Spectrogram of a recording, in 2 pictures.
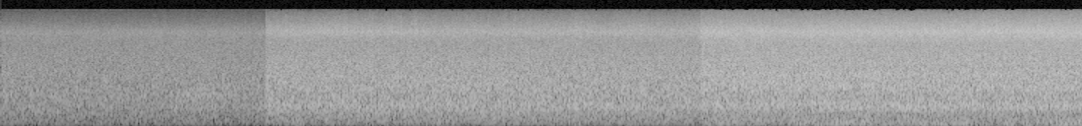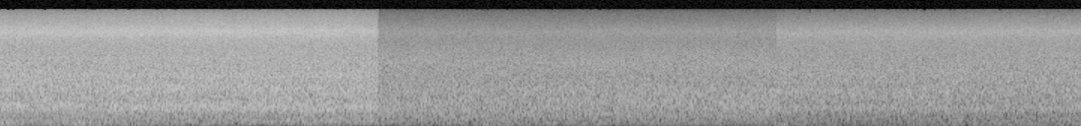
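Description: Rushing mountain river tumbling over boulders in whitewater rapids: a steady rush of water. It gets abruptly louder a few seconds in and again about nine seconds in, then drops back in two steps at about twenty and twenty-five seconds.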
